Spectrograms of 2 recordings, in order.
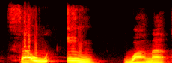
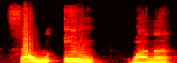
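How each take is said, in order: First: The nun sound is clearly heard before w. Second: The nun sound is clearly heard before w.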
